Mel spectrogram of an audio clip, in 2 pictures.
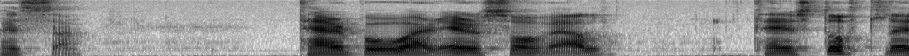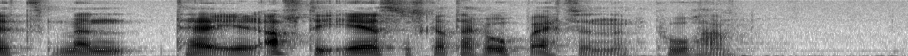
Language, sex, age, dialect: Faroese, male, 15-35, Norðurstreymoy/Eysturoy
